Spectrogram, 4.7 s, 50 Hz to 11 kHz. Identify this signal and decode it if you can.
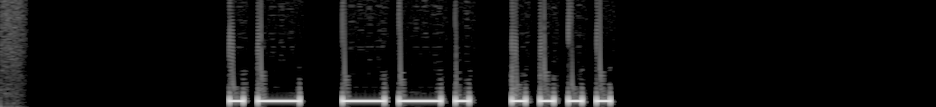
Morse code, heard as a keyed tone, about 17 wpm, 700 Hz. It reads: AGH
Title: USA Call Sign Postfixes - 3 Letters 17wpm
